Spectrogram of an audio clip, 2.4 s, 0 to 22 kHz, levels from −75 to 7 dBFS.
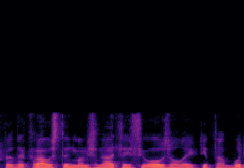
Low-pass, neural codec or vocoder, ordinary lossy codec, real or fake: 7.2 kHz; codec, 16 kHz, 1 kbps, FunCodec, trained on LibriTTS, 50 frames a second; AAC, 64 kbps; fake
